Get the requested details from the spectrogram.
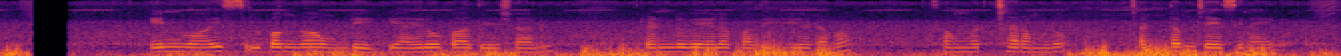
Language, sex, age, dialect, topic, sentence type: Telugu, female, 31-35, Southern, banking, statement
